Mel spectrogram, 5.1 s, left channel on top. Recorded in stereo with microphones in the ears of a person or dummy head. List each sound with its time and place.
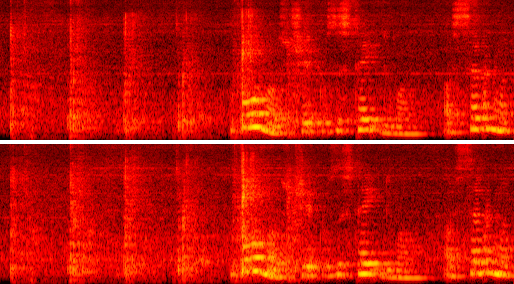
0.1 s footsteps: 25° left (ahead or behind), 1.7 m; by 3.0 s 10° right (ahead or behind), 4.5 m
2.3 s a woman speaking: 80° left, 10 m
